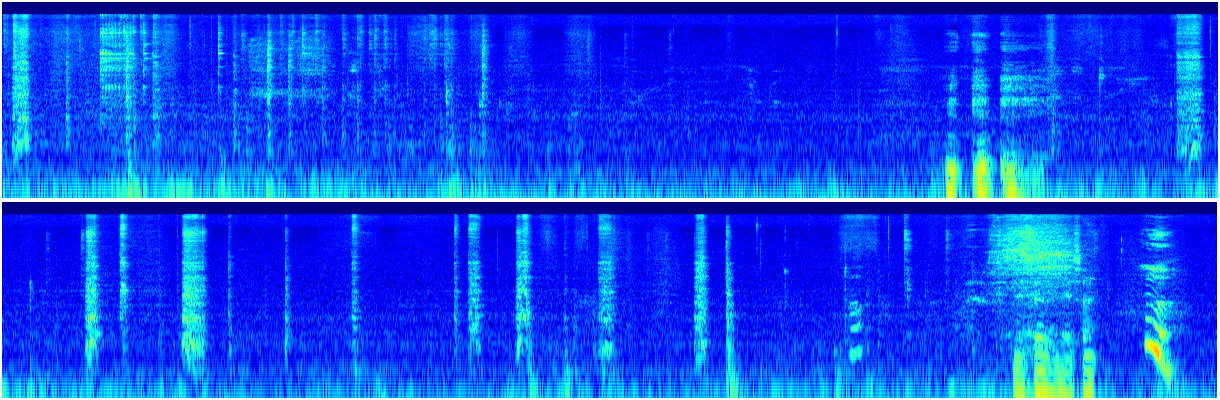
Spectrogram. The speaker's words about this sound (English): ASMR with dice.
